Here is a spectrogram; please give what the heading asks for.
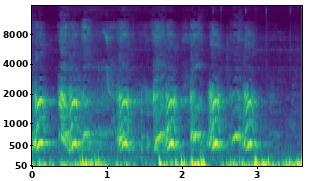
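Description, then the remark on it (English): Two harlequin Great Danes, Hither and Yonder, belonging to Dr. Norman, bark deeply and repeatedly at a lab in quick, overlapping bursts, roughly eight or nine loud barks over a low rumbling background, with no talking. “You're probably wondering about the barking dogs.”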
